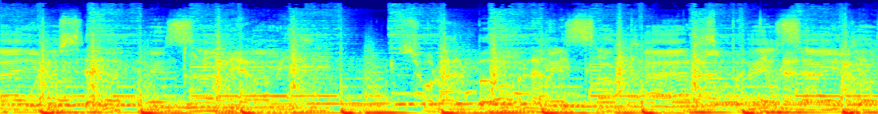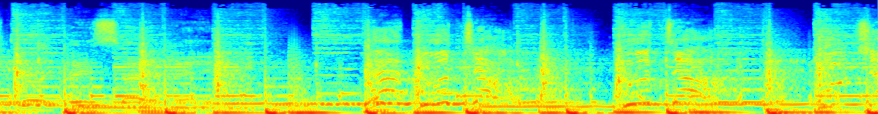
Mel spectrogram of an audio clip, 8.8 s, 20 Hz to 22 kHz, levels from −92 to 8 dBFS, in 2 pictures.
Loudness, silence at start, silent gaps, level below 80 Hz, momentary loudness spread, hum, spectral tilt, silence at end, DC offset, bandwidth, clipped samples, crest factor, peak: -13 LUFS; 0 s; none; -16 dBFS; 2 LU; none; -5.5 dB/octave; 0 s; under 0.1%; 17.5 kHz; under 0.1%; 10 dB; -2 dBFS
